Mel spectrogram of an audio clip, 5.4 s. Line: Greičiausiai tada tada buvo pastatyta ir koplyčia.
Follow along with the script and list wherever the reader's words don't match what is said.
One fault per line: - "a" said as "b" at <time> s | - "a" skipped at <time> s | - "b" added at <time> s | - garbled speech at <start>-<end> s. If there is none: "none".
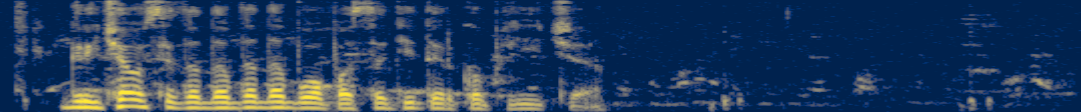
none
